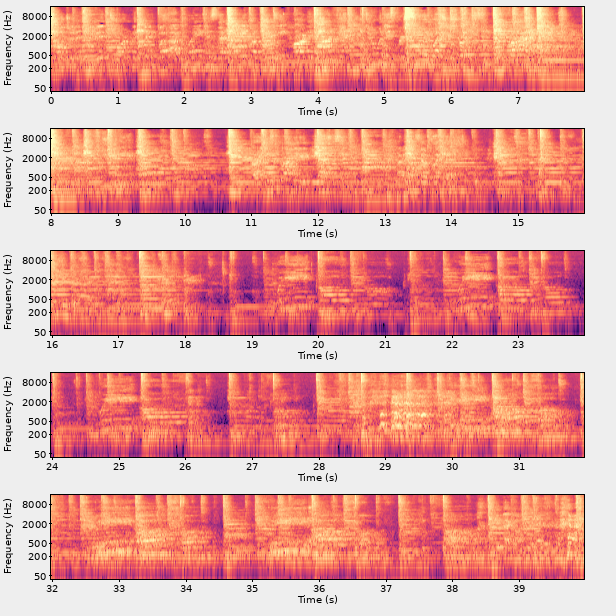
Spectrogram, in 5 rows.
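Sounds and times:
acoustic guitar strumming: 0.0s - 39.9s.

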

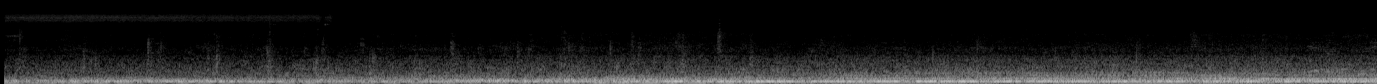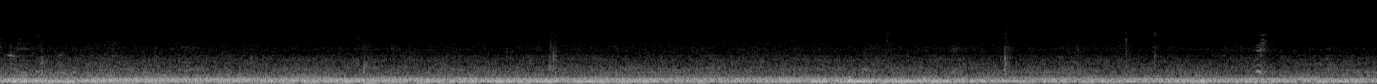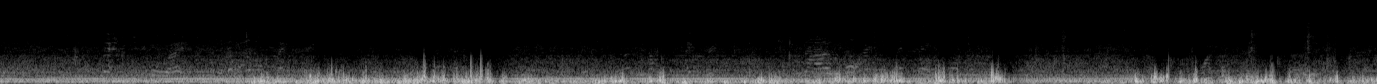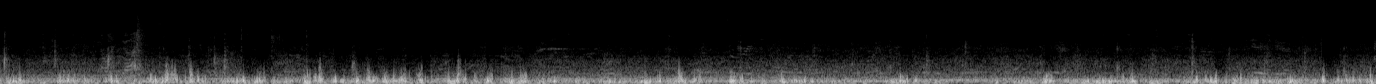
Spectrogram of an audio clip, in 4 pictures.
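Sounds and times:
low motor hum: 0.0s - 55.0s.

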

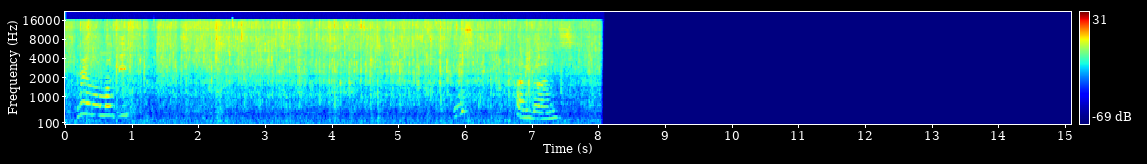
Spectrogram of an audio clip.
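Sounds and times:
bathtub faucet running: 0.0s - 8.1s.

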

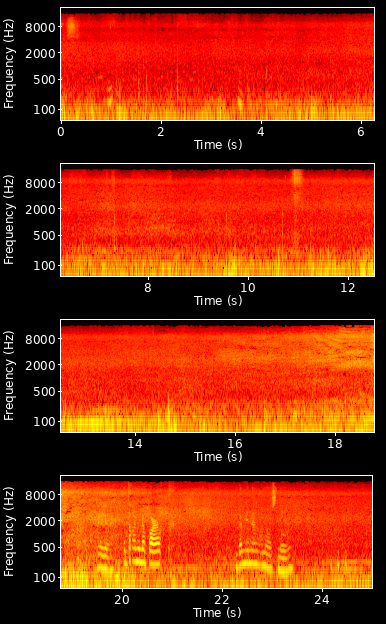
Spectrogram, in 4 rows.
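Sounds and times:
wind buffeting microphone: 0.0s - 20.8s.

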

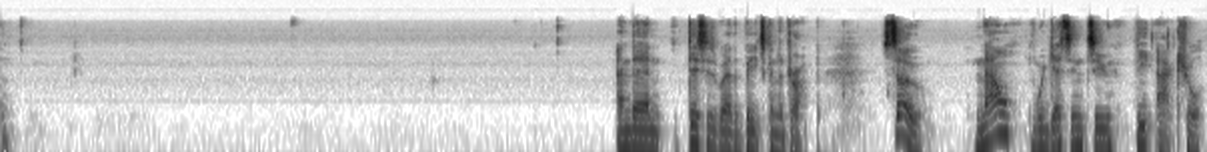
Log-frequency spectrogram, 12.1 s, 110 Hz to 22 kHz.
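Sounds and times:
computer mouse clicks: 5.3s - 5.7s.

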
